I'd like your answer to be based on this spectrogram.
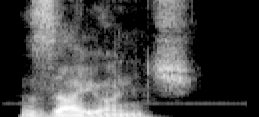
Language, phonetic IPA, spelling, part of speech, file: Polish, [ˈzajɔ̇̃ɲt͡ɕ], zająć, verb, Pl-zająć.ogg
